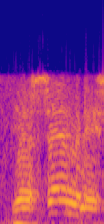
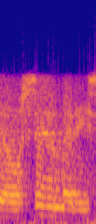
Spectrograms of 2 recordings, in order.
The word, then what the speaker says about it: Yosemite: You sit like you're sitting down in the chair.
